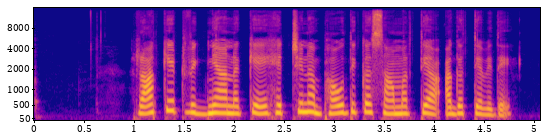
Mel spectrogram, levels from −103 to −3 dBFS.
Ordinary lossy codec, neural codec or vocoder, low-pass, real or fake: none; none; 14.4 kHz; real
